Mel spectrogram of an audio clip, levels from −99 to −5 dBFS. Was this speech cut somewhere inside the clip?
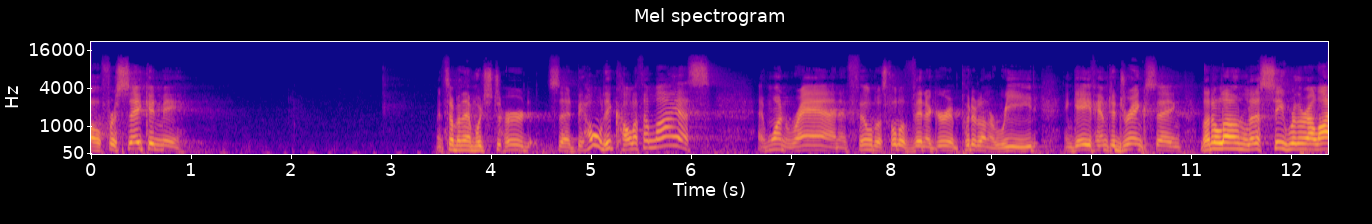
yes; 2 cuts; at 4.1 s, 7.9 s

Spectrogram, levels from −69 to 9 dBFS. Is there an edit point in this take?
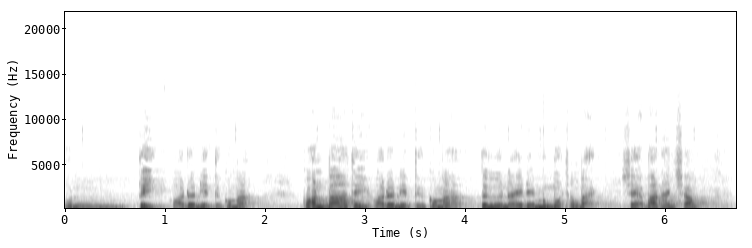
no; 0 cuts

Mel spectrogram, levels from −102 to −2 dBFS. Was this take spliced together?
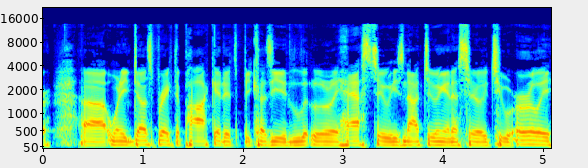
no; 0 cuts

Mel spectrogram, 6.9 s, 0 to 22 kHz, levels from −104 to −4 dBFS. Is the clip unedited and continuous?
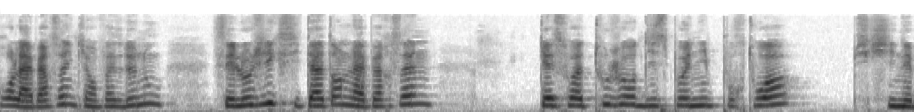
yes; 0 cuts

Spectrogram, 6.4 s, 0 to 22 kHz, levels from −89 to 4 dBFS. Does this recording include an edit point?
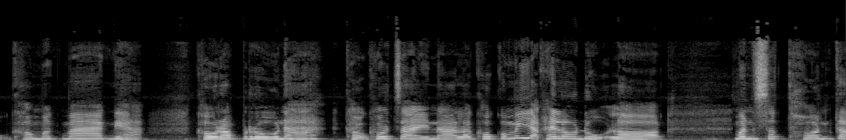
yes; 1 cut; at 2.5 s

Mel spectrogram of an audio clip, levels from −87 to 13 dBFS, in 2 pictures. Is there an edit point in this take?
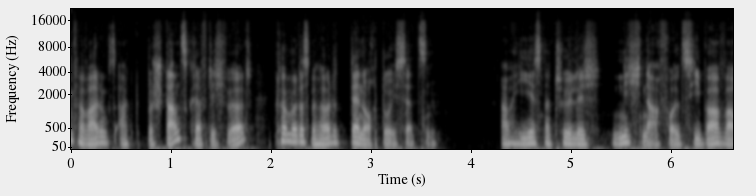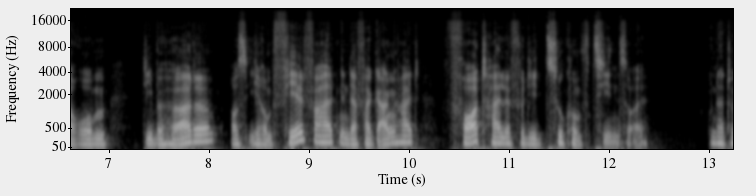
yes; 2 cuts; at 2.0 s, 2.4 s

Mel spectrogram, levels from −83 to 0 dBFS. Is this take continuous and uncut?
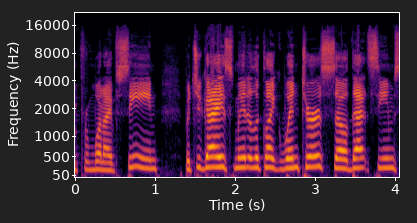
yes; 0 cuts

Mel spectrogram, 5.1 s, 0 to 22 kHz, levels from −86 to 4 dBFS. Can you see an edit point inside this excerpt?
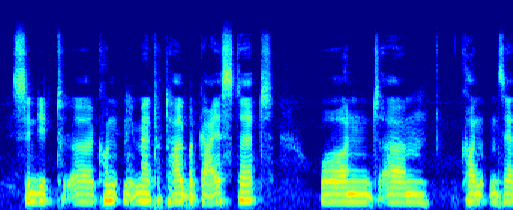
no; 0 cuts

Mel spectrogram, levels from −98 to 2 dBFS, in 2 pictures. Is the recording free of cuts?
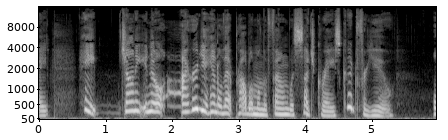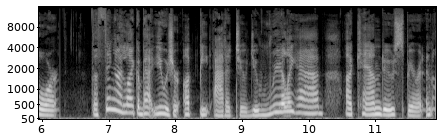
yes; 0 cuts

